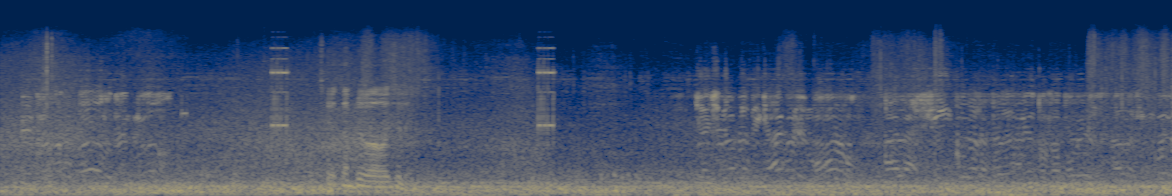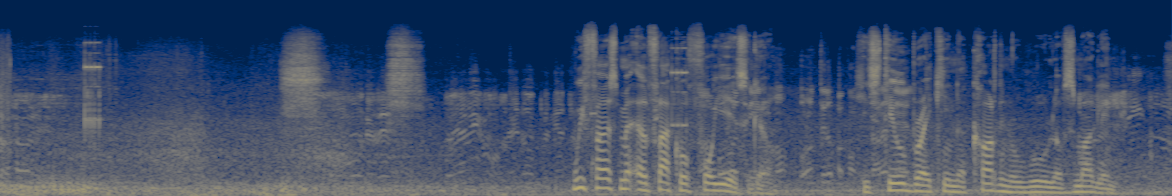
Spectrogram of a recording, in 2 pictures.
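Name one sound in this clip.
A car engine hums steadily with road noise while driving.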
